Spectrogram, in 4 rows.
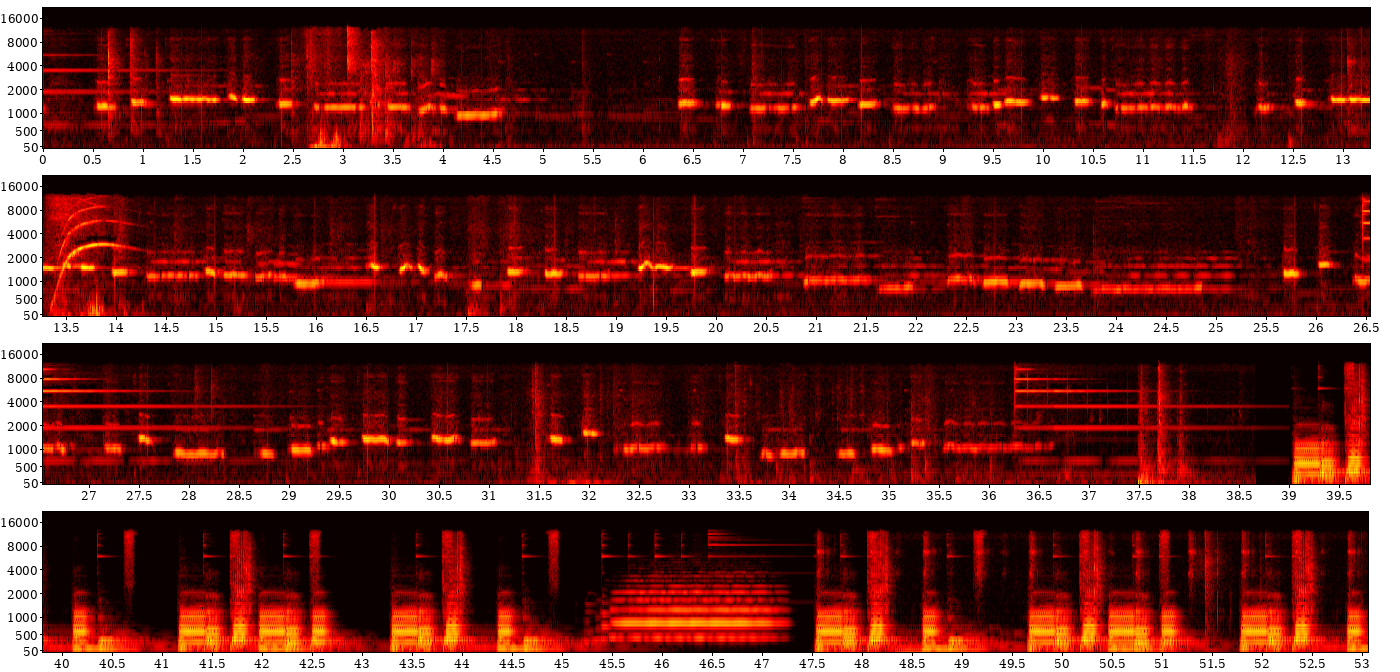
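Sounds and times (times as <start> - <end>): whistled tune with light percussion: 0.0 - 5.0, 6.1 - 37.7, 43.3 - 53.0
rising whistle swoop: 13.0 - 14.4.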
